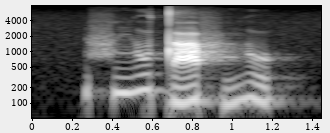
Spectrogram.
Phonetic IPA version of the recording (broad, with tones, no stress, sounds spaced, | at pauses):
f i̤˦˥ u̯ t a˩˧ f i̤˩˧˩ u̯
